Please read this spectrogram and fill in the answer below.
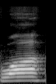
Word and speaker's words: Roy: they blew that uh pronounced patrick wah okay so not roy's wall which i guess would make sense because he's probably canadian so we'll start calling nick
